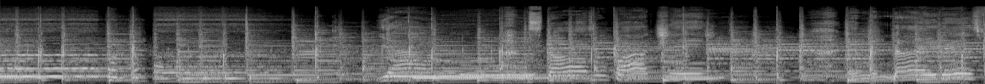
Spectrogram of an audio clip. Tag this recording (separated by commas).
Funk, Music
